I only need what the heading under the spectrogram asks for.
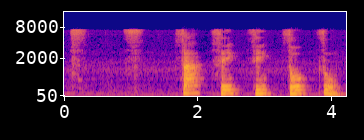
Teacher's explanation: Sem o dagesh, o Tav tinha esse som também, com a língua entre os dentes, só que esse som não fazia as cordas vocais vibrarem. É um som mais ou menos como o do TH no inglês também, e seria algo como Tha, Thi, Thi, Tho, Thu.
